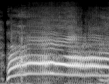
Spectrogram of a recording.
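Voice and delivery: loud, very high-pitched mock scream; imitated scream. Fan acting out the faceless guy at Willie's car window, screaming. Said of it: "and just screams".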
